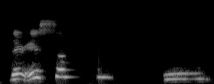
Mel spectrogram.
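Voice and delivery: ordinary talk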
